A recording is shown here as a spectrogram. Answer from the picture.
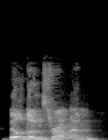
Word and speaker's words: Bildungsroman: joke okay the topic this week is bildungsroman exqueeze me it's spelled bi l tu ng s ro in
